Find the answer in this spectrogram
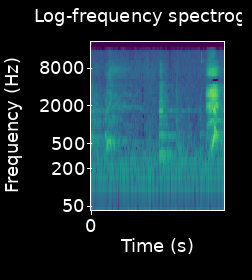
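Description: A few brief vocal sounds from a person, then a short, sharp, loud laugh-like yelp near the end.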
